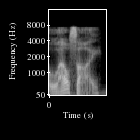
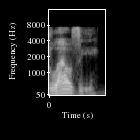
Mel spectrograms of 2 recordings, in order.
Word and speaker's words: lousy: end because that Y has an e sound it's not allow sigh it's lousy we do that so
